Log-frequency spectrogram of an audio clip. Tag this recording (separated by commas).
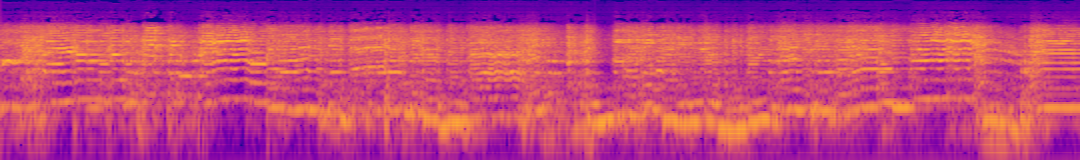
Plucked string instrument, Musical instrument, Blues, Music, Guitar, Strum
